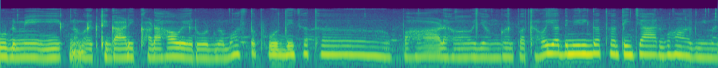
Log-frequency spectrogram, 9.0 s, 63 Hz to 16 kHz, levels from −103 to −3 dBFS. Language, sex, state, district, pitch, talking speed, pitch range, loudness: Chhattisgarhi, female, Chhattisgarh, Balrampur, 160 Hz, 155 wpm, 155-195 Hz, -20 LUFS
